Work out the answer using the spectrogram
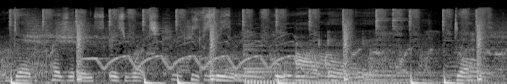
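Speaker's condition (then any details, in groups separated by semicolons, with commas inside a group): No condition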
